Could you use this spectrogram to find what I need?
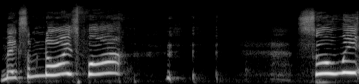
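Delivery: very high, loud, belted hype call. Trying to copy a movie character's line: high-pitched Sweetness voice. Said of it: "I can't even do it that high".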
